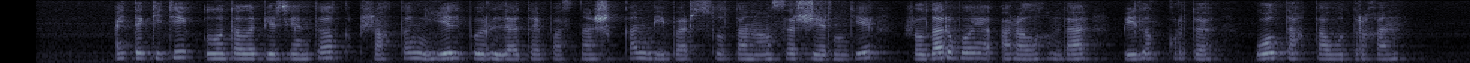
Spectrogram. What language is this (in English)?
Kazakh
